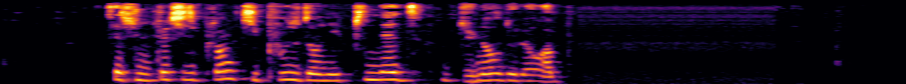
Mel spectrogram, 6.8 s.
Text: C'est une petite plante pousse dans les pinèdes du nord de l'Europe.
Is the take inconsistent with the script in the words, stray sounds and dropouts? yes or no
yes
